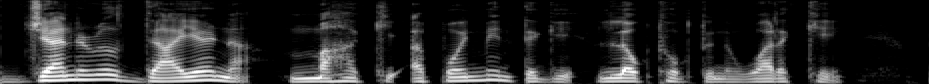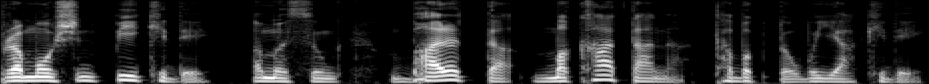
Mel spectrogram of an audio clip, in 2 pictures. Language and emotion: Manipuri, neutral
